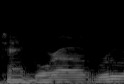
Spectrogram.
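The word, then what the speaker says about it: Tangaroa: Yeah, I can't, Tangora Roo or whatever. Kangaroo, yeah. It rhymes with kangaroo.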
